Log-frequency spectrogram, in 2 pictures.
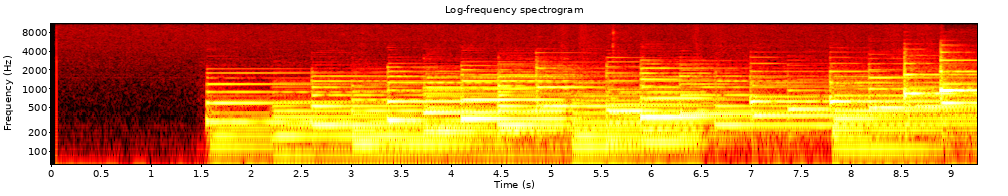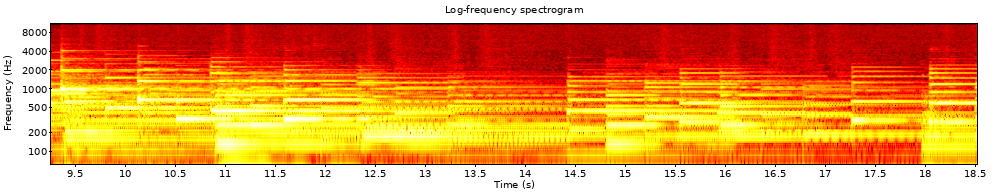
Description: Piano Sonata in B flat major, Andante dolce, Allegro moderato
